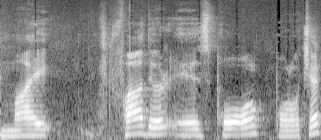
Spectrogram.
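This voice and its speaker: A man speaks with a Hungarian accent. His pitch is fairly high, with ordinary variation. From Hungary. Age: 80s+. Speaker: Holocaust survivor. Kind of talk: oral history interview. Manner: halting.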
